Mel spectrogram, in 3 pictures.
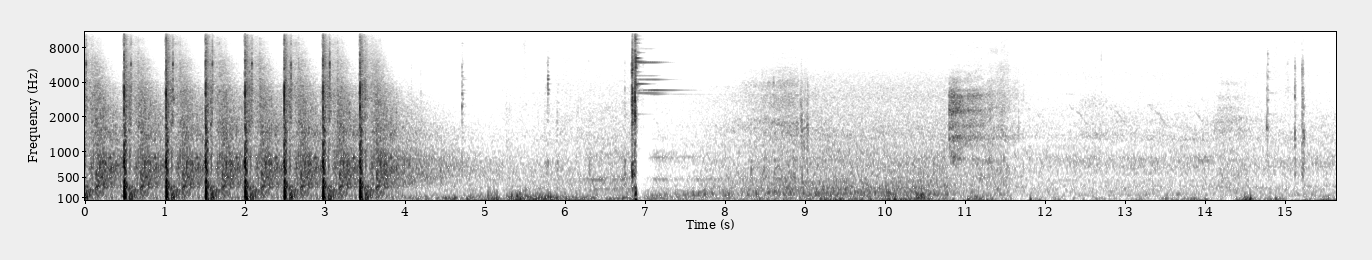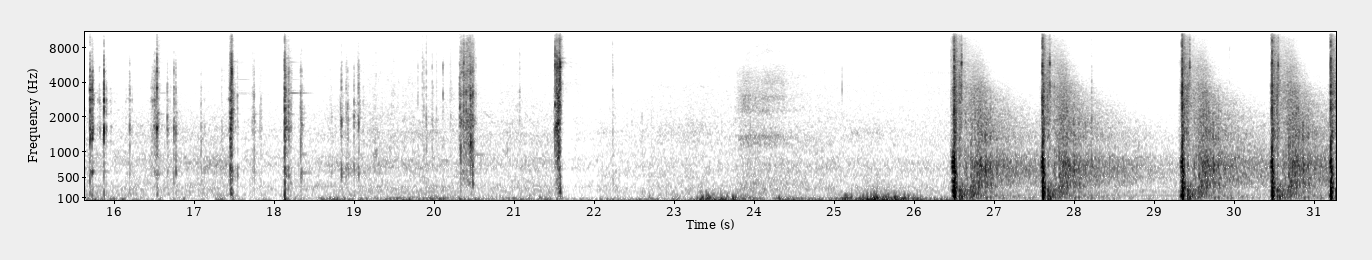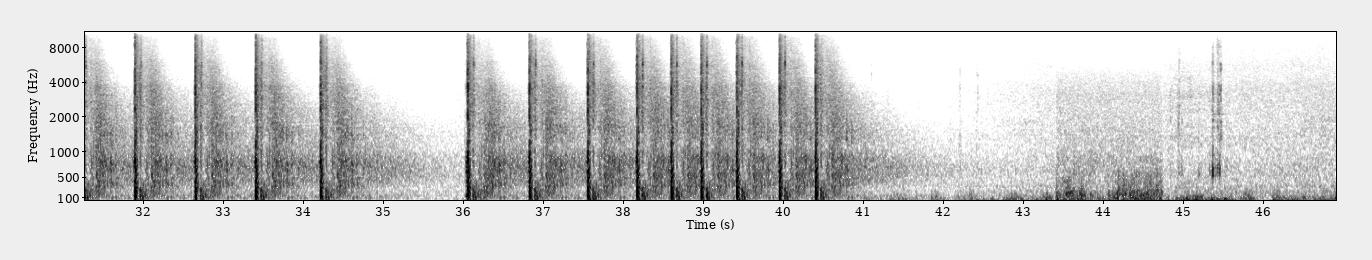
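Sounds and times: rifle shots with echo: 0.0 - 4.6, 26.5 - 41.4
rifle handling clicks: 14.8 - 19.2, 19.8 - 22.4.

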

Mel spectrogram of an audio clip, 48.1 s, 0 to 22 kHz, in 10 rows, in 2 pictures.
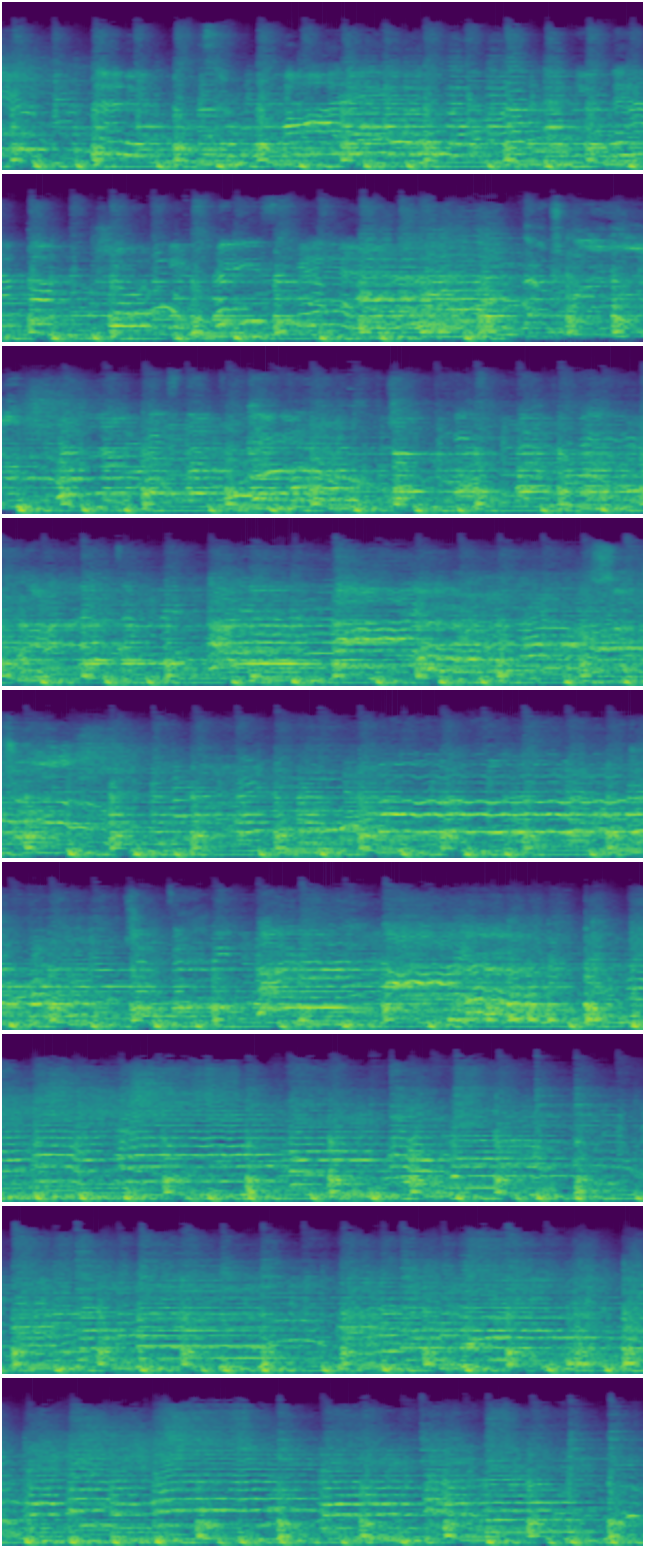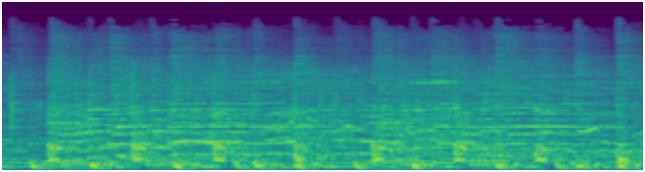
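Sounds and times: person singing: 0.0 - 28.6
live band playing dance song: 0.0 - 48.0.

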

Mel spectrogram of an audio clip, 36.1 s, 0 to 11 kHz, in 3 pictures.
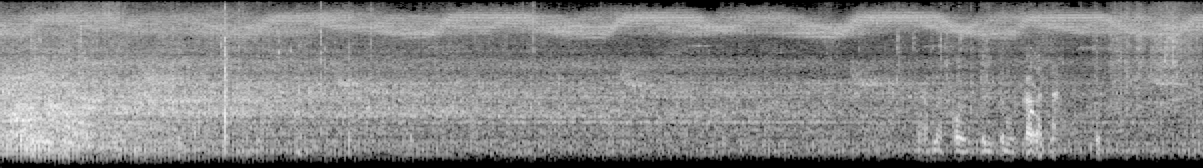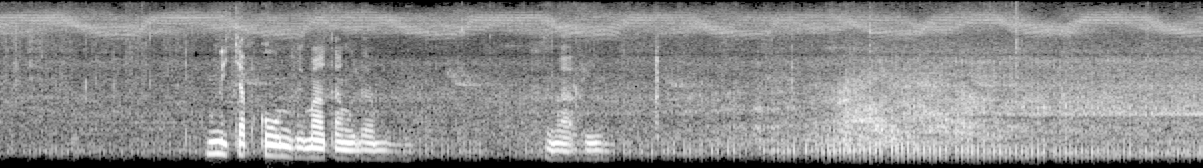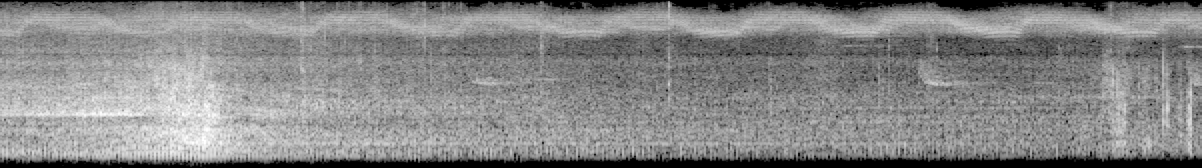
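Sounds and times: passing aircraft engine: 0.0 - 4.7, 18.2 - 30.0
pulsing insect chorus: 0.0 - 36.0.

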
